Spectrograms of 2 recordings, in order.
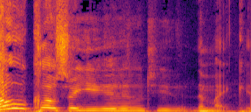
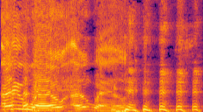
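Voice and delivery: laughing; 6 semitones higher, much slower than usual. Real, not acted. Laughing with the cohost at her British accent. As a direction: laugh the words out.

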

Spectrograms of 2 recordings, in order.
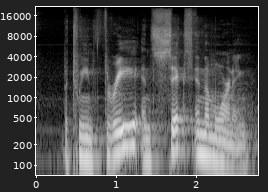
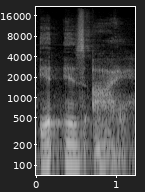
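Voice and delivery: very soft, slow and low; quiet, gentle declaration; hushed reassurance; 4 semitones lower, 13 dB quieter, slower than usual. Acted. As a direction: say it slowly, almost under the breath. Quotes Jesus's tender, sweetest words.

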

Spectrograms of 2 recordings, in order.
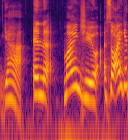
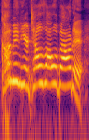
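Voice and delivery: high, raised-voice summons; retold calling over; 8 semitones higher, 5 dB louder than usual. Calling just-woken friend in for gossip, retold call. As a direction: call a friend in from the next room.

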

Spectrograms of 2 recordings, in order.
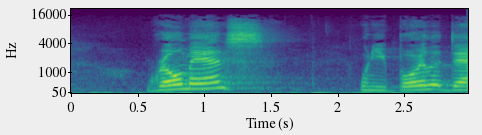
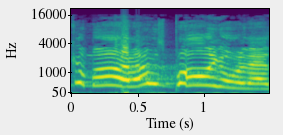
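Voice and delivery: much higher, much louder mock protest; mock indignant protest; 12 semitones higher, 18 dB louder than usual. Pastor voicing himself defending the card to his wife, high loud protest. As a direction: protest loudly, hurt and high. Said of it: "I'm like".

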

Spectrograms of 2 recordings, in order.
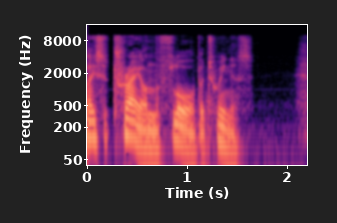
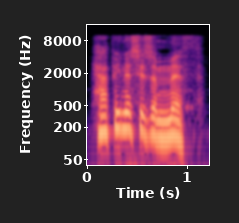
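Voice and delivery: higher, sharp retort; angry snap; 7 semitones higher, 3 dB louder than usual. Acted. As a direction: bite back at her. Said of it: "Carla snapped back angrily".

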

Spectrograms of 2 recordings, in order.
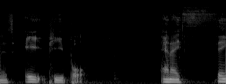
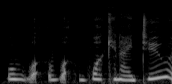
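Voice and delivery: high, stammering mother's voice; flustered mom; 14 semitones higher than usual. Retold or imitated. Mom wondering how to help her bullied kid, high flustered voice. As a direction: voice the mom at a loss. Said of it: "And she's like".

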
